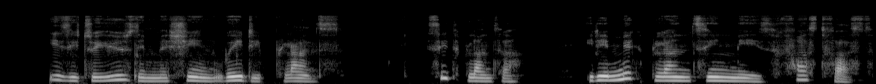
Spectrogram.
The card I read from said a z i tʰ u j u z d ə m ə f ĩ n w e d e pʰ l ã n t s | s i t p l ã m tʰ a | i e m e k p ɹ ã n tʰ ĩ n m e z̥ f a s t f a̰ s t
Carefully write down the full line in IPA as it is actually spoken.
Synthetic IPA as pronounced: i z i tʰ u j u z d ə m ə ʃ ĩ n w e d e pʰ l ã n t s | s i t p l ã n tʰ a | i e m e k p l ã n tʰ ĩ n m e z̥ f a s t f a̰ s t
